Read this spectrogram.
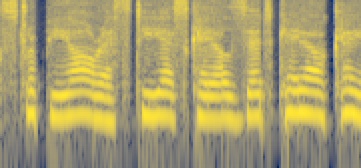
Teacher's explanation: difficult for a non-native speaker due to the absence of vowels, although syllabic r is a common Czech and Slovak sound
